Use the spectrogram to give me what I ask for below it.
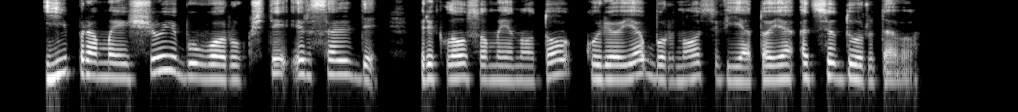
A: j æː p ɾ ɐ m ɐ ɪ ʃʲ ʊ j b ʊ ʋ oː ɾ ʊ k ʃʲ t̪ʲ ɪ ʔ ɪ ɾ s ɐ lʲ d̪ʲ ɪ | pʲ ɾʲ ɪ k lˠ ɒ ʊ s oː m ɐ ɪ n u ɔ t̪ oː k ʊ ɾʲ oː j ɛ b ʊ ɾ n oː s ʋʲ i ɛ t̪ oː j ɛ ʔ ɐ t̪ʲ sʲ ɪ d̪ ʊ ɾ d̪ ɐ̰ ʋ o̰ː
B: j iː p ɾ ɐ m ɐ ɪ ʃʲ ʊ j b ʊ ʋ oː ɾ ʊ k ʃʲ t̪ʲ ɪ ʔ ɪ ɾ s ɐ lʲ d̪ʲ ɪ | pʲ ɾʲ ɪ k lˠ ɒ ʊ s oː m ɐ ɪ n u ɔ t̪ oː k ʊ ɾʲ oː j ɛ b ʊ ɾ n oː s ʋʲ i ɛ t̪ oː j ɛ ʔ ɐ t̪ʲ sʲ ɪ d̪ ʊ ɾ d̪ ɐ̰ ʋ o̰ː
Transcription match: B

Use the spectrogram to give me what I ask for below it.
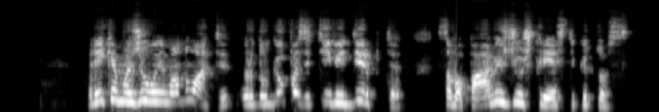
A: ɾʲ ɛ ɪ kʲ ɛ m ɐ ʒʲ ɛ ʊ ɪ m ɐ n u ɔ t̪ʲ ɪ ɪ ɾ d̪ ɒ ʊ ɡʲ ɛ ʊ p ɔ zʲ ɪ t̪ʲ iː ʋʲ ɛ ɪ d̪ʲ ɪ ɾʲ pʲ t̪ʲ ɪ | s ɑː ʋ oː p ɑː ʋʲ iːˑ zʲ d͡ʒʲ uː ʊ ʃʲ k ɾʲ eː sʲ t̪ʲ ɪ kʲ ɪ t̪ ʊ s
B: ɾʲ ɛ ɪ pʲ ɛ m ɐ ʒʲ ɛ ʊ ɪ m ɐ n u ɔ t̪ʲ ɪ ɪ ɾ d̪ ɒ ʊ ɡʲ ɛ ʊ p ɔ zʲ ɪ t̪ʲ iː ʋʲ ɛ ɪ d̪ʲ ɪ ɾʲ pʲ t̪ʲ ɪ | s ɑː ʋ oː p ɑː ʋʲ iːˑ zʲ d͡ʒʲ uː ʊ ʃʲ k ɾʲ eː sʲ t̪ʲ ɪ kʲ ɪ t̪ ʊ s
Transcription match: A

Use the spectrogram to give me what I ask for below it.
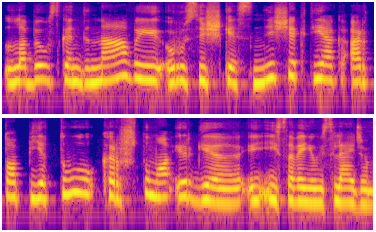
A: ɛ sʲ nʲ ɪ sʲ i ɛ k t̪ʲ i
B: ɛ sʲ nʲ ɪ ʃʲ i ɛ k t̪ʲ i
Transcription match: B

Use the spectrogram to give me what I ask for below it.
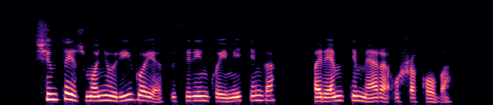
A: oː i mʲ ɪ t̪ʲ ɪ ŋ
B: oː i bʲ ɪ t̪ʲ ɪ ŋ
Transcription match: A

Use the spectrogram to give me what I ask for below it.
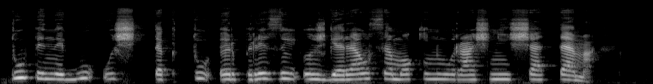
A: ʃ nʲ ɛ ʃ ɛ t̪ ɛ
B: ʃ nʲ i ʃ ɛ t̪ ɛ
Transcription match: B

